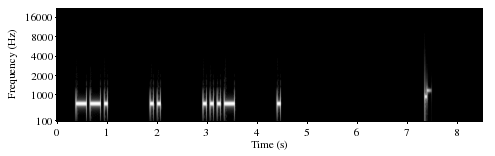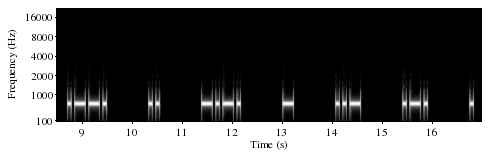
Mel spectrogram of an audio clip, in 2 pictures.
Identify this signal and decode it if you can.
Morse code, heard as a keyed tone, about 17 wpm, spaced as for 8 wpm, 700 Hz. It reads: GIVE PICTURE
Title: 4x Character Spacing - Top 200 Words - 17wpm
